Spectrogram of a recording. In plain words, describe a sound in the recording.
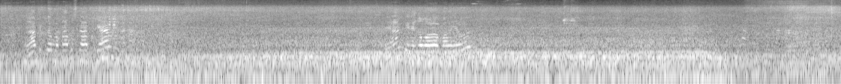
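Motorcycle engines buzz close by.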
